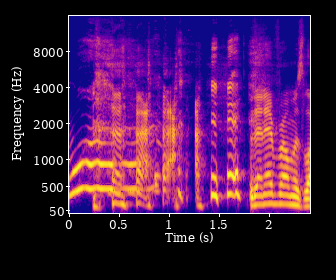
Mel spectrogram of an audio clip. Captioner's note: both laughing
